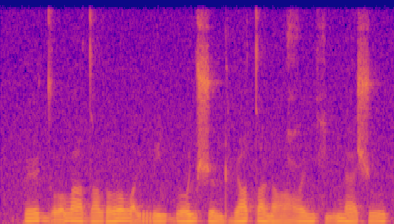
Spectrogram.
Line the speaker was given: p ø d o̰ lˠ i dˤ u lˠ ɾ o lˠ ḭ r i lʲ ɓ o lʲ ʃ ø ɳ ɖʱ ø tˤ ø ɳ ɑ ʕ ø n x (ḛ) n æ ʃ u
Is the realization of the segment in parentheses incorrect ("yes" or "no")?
yes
